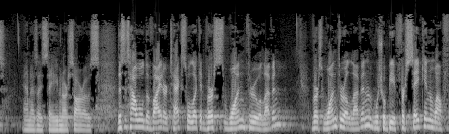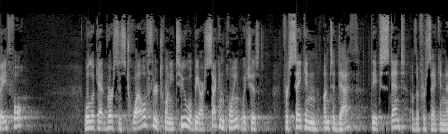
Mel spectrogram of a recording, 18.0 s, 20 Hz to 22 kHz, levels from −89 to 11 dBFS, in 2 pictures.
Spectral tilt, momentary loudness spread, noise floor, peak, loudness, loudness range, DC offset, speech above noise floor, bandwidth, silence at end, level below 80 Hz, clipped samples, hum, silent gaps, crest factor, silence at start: -4.5 dB/octave; 8 LU; -48 dBFS; 0 dBFS; -14 LUFS; 2 LU; under 0.1%; 35 dB; 16 kHz; 0 s; -52 dBFS; under 0.1%; none; none; 14 dB; 0 s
